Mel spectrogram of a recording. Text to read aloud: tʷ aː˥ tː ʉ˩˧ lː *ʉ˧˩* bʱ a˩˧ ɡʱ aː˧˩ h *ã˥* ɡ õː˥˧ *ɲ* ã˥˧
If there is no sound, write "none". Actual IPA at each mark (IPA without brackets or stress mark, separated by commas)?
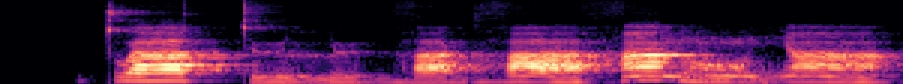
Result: ʉ˩˧, ã˥, ɲ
